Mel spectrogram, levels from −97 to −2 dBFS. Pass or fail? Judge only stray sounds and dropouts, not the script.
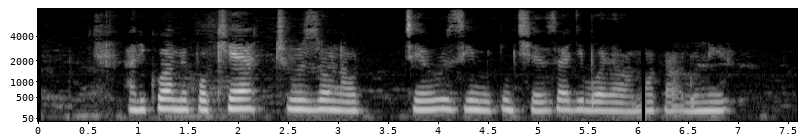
fail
